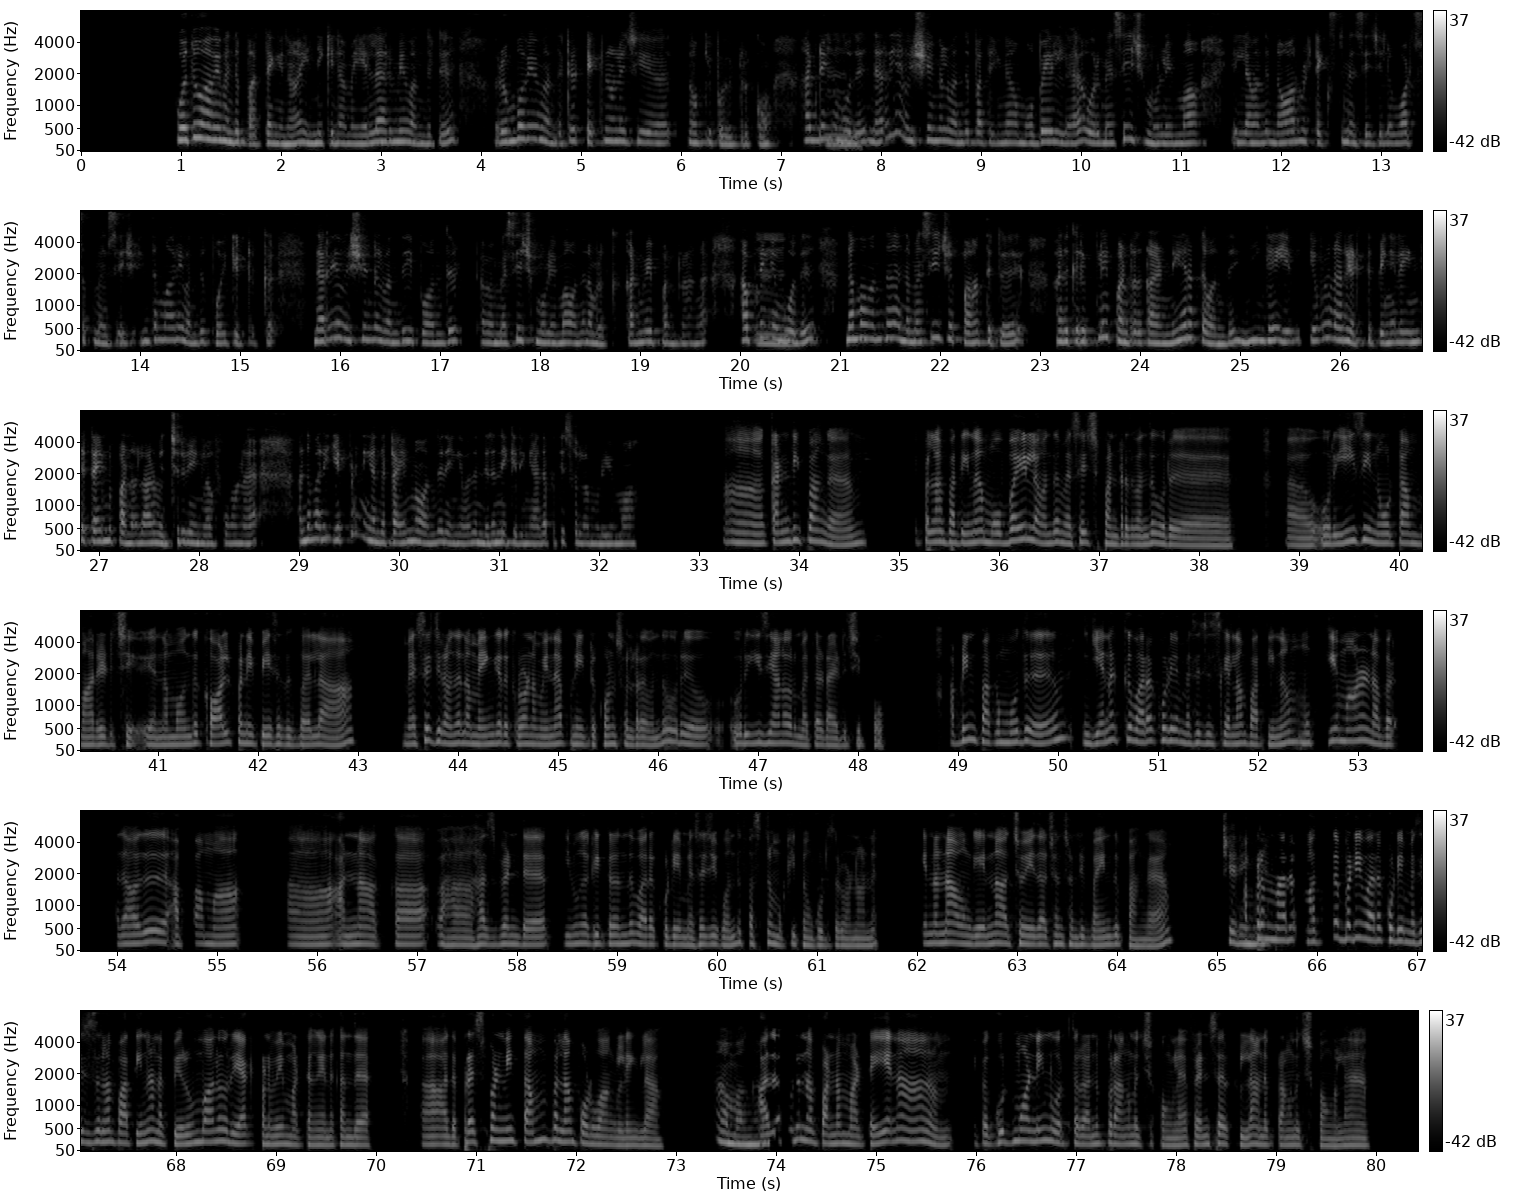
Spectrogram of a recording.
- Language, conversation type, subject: Tamil, podcast, மொபைலில் வரும் செய்திகளுக்கு பதில் அளிக்க வேண்டிய நேரத்தை நீங்கள் எப்படித் தீர்மானிக்கிறீர்கள்?
- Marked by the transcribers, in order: in English: "டெக்னாலஜிய"; in English: "கன்வே"; in English: "ரிப்ளை"; "நிர்ணயிக்கிறீங்க" said as "நிரனிக்கிறீங்க"; other street noise; tapping; in English: "ஈஸி நோட்டா"; other background noise; in English: "மெத்தட்"; swallow; in English: "ஹஸ்பண்டு"; in English: "ரியாக்ட்"; in English: "பிரஸ்"; in English: "தம்பெல்லாம்"; in English: "சர்க்கிள்லாம்"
